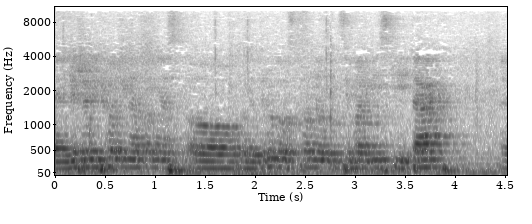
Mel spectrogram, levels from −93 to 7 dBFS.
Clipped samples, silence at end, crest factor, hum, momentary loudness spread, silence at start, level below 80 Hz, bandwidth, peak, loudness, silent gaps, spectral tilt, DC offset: under 0.1%; 0 s; 16 dB; none; 4 LU; 0 s; -36 dBFS; 10 kHz; -6 dBFS; -22 LUFS; none; -9 dB/octave; under 0.1%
